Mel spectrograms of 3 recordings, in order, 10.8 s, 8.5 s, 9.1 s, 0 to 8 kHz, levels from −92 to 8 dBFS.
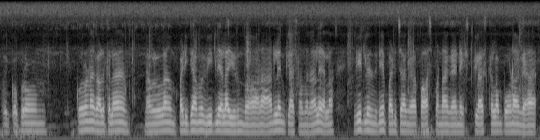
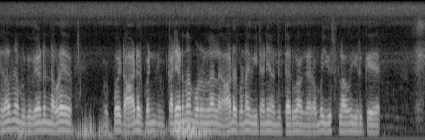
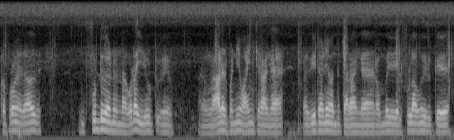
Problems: none marked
